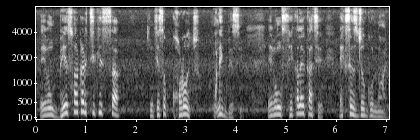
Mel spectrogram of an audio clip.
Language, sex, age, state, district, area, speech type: Bengali, male, 30-45, West Bengal, Purba Bardhaman, urban, spontaneous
